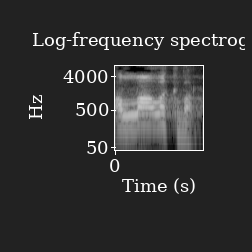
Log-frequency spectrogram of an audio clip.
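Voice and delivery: الله أكبر with a w glide replacing the hamza, "Allahu wakbar"; hamza turned waw. Shown as a demonstration. Teacher showing students a variant takbir, أكبر said as "wakbar". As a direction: run it together as "Allaa-wakbar". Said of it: "يقلب الهمزة واوا".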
